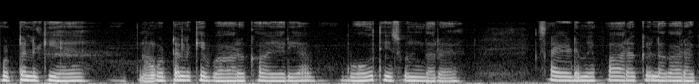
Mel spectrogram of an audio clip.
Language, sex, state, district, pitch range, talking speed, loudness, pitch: Hindi, male, Uttar Pradesh, Muzaffarnagar, 170-185 Hz, 145 wpm, -15 LUFS, 175 Hz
